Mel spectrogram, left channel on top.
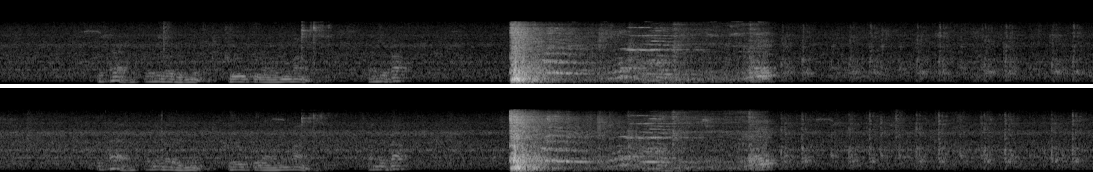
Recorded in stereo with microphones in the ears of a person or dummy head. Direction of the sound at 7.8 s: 75° right (ahead or behind).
